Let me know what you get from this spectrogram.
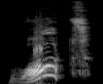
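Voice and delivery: sharp surprised exclamation; startled, indignant outcry; exclaiming. A narrator's reading. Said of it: "exclaimed the ghost".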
